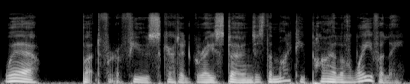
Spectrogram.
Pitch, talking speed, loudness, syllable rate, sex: 110 Hz, 205 wpm, -18 LUFS, 5.8 syllables/s, male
